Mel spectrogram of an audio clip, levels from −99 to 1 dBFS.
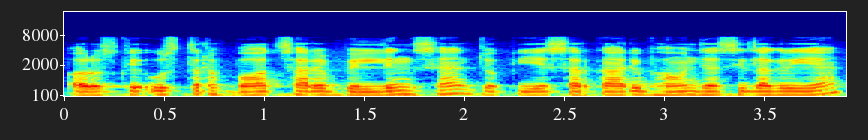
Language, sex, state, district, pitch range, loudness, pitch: Hindi, male, Jharkhand, Garhwa, 120-135 Hz, -17 LUFS, 125 Hz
